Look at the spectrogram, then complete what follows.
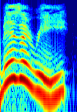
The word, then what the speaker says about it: misery: give me some examples his and is are examples of my z sound at the end of a word please and misery are examples of my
